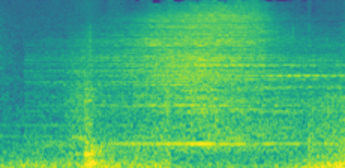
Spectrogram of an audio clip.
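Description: Faint whoosh sound effect of a TV news transition graphic: a soft rush of high hiss that swells from about half a second in and fades away near the end.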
